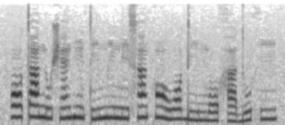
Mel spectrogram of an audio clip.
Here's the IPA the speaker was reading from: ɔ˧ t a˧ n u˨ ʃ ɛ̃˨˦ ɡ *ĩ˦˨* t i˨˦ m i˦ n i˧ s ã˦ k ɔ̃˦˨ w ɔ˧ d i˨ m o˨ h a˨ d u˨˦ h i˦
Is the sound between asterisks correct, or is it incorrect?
correct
